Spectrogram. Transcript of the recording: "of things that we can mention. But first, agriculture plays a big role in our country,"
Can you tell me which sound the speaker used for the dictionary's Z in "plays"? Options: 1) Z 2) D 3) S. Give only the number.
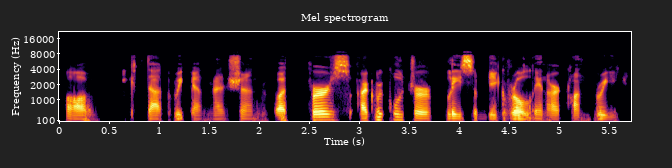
3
